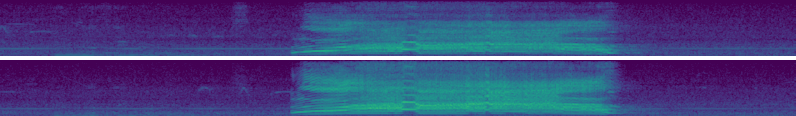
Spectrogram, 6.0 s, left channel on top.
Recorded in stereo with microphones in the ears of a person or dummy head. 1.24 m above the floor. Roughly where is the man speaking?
Centre.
